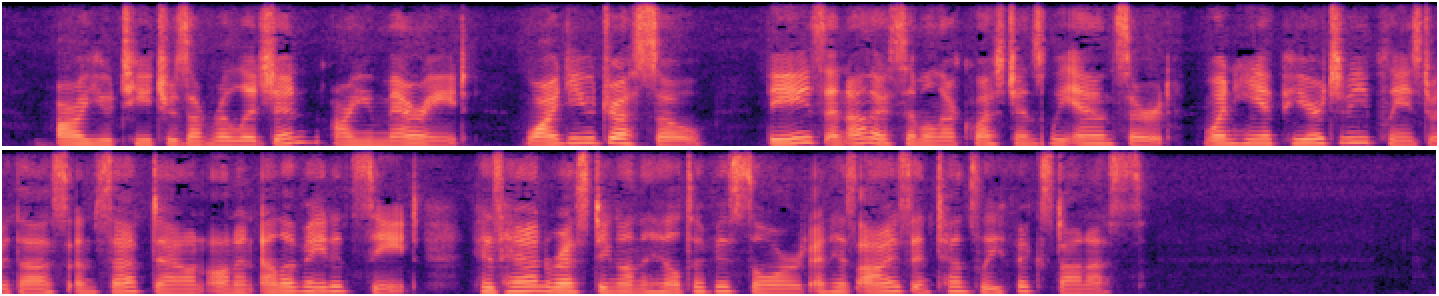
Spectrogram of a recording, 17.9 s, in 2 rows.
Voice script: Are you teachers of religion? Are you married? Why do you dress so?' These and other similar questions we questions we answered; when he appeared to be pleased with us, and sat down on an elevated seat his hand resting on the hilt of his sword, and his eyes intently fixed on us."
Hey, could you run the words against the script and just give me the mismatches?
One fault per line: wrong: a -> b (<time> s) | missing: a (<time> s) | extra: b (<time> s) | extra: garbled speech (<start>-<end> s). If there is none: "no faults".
missing: questions we (6.7 s)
